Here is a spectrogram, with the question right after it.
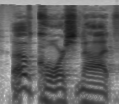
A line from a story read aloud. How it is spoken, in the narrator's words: Frank said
